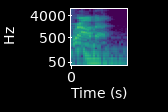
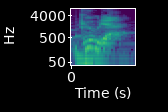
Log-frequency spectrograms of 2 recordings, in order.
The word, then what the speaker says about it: Gouda: Everyone knows Rauda. Wait, I think I know what's going on. I forgot to pronounce it Gouda.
